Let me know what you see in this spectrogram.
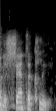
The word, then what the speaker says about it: Chanticleers: They was hot, but anyway, Shout out to the Chanticleers.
